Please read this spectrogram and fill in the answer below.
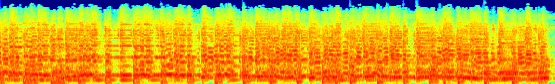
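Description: Instrumental passage of Bosnian-Croatian izvorna folk music: a sustained melody line over a steady bass beat, with no singing.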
